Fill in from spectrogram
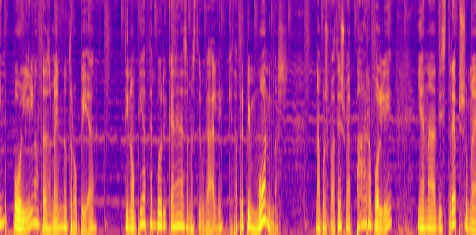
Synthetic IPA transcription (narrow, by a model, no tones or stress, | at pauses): ine̞po̞lilɐnθɐzme̞ninot̪ɾo̞̰pḭɐ̰ | t̪ino̞piɐðe̞mbo̞ɾikɐne̞nɐznɐmɐst̪ivɣɐ̰lḭce̞θɐpɾe̞pimo̞nimɐ̰z̥ | nɐpɾo̞spɐθisume̞pɐɾɐpo̞liʝɐnɐːnd̪ist̪ɾe̞psume̞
